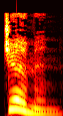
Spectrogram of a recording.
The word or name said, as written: German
